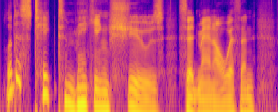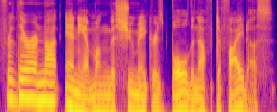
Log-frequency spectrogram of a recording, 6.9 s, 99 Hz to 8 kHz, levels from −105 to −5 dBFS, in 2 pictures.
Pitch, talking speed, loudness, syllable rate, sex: 110 Hz, 180 wpm, -18 LUFS, 5.0 syllables/s, male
